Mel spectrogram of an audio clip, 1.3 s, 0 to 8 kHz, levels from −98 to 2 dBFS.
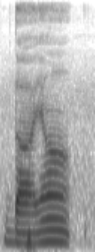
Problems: none marked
